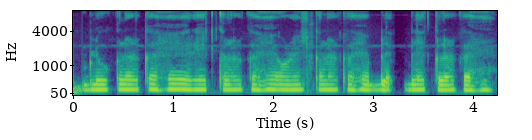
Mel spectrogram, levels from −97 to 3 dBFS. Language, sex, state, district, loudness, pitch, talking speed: Hindi, male, Arunachal Pradesh, Longding, -16 LUFS, 135 Hz, 240 wpm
